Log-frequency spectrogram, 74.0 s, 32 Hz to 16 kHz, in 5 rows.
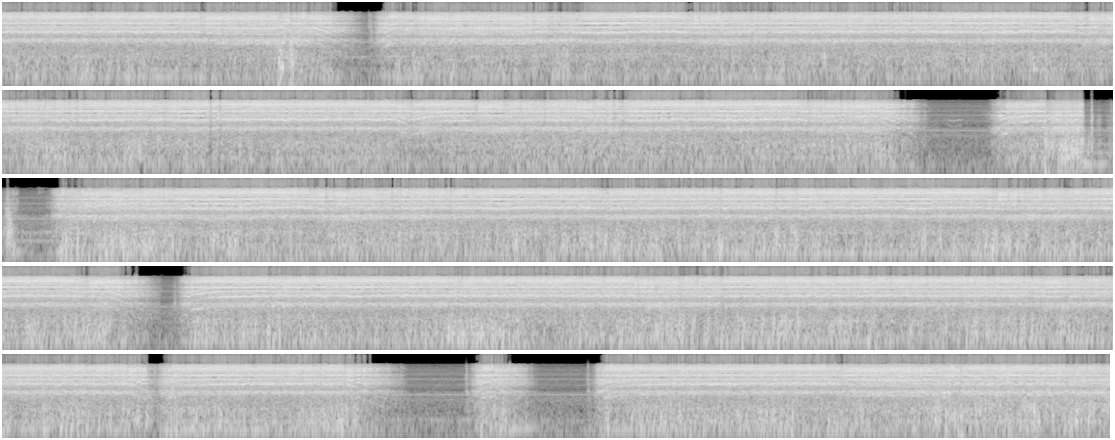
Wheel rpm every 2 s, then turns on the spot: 230, 220, 100, 220, 220, 230, 220, 230, 230, 230, 210, 220, 220, 100, 110, 140, 220, 230, 230, 230, 230, 230, 220, 100, 230, 230, 230, 230, 230, 230, 190, 220, 20, 50, 220, 220, 230.
none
